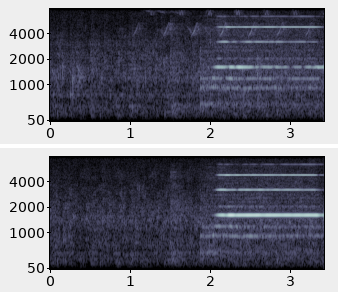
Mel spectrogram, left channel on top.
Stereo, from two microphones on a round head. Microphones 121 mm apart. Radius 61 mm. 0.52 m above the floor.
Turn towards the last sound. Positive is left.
turn(degrees=40)  # may be behind; listen again after turning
